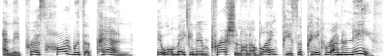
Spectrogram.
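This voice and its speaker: A woman plays a clever, earnest young female sleuth in a video game. She explains things in a composed way, in a fairly high voice, recorded dry. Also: lively intonation, fairly quick, no room sound, lightly acted.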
